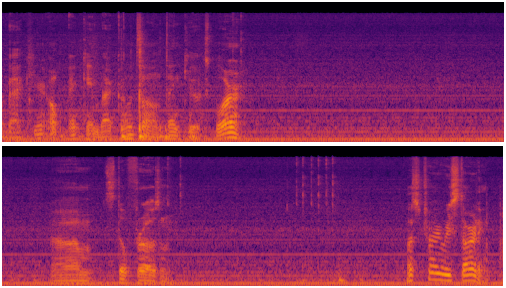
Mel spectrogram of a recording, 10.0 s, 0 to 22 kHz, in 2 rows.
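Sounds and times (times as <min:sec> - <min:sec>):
steady low hum: 0:00.0 - 0:10.0
computer input clicks: 0:07.8 - 0:08.4.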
